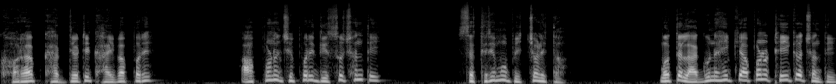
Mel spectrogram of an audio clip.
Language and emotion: Odia, fearful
